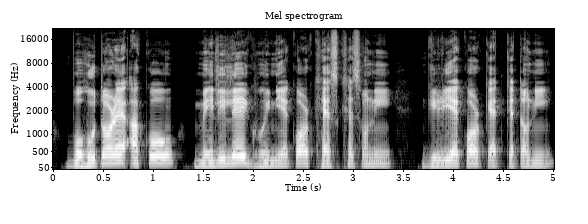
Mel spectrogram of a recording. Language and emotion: Assamese, neutral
